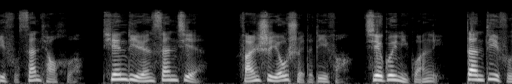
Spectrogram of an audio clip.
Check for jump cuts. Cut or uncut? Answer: cut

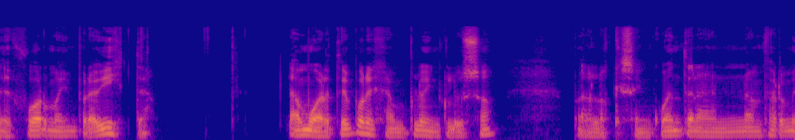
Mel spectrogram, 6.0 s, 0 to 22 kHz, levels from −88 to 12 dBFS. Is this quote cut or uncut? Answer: uncut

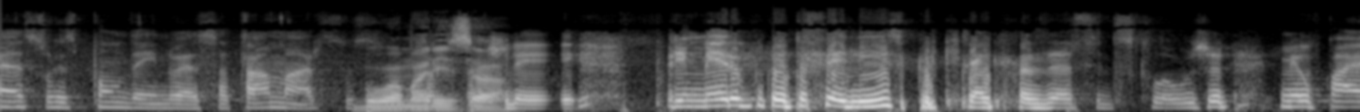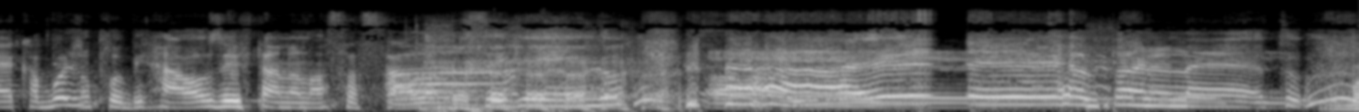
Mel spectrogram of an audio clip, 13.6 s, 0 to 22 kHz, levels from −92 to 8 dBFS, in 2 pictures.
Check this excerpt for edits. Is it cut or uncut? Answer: cut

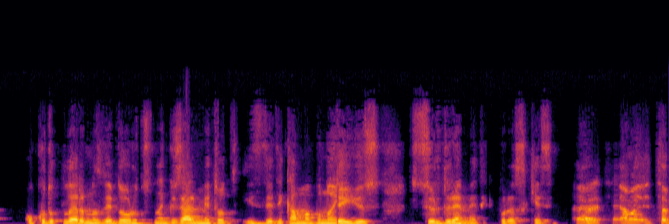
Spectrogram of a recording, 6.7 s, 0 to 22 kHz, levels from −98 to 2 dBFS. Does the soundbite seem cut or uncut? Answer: cut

